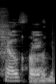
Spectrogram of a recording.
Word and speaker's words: Kelce: Travis Kelce? It's Kelsey.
